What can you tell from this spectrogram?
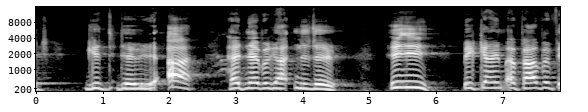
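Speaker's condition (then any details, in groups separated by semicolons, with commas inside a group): Cerebral palsy; born premature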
